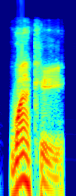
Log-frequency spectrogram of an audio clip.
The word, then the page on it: whacky: British English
